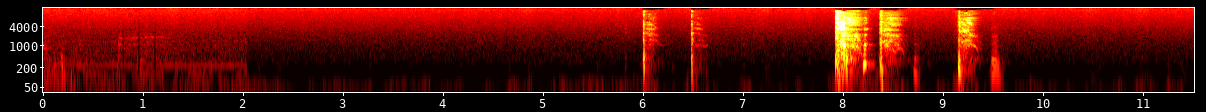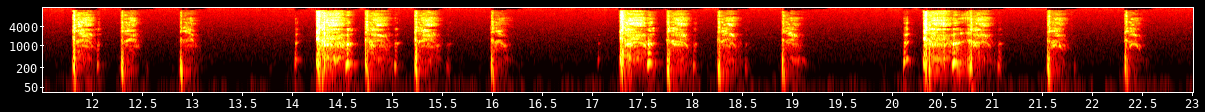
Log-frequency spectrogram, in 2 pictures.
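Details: Adult with a summer common cold giving repeated short, dry-sounding coughs in clusters.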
